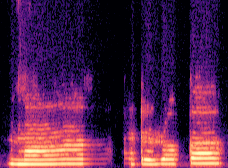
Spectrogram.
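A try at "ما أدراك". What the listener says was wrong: Make sure that you elongate for 2 seconds here as well. Ma adraka.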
